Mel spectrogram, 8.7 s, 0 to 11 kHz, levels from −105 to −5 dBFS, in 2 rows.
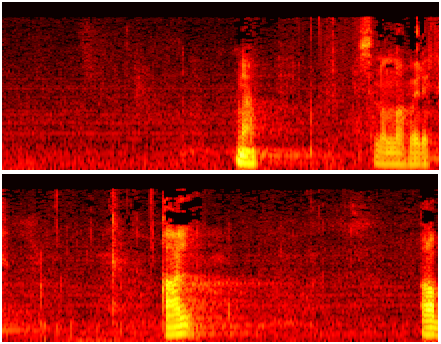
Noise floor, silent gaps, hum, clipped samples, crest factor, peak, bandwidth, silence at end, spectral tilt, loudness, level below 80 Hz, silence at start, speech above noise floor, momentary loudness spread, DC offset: -68 dBFS; none; none; under 0.1%; 26 dB; -10 dBFS; 8.4 kHz; 0 s; -6.5 dB/octave; -33 LUFS; -58 dBFS; 2.35 s; 35 dB; 29 LU; under 0.1%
